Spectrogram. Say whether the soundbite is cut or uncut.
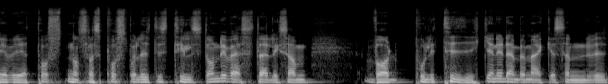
uncut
